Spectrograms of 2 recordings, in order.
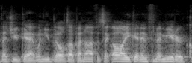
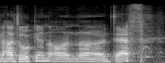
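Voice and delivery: normal talking voice

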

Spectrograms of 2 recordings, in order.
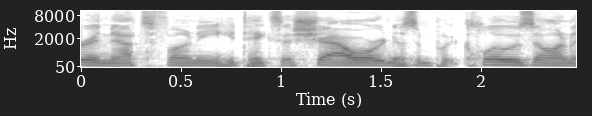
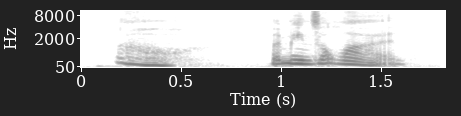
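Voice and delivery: fake heartfelt emotion, nudged up in pitch; 7 semitones higher, 4 dB quieter than usual. Hearing that George thinks of them as his adopted son: mock emotional. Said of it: "Sorry, I got emotional".

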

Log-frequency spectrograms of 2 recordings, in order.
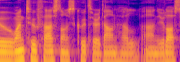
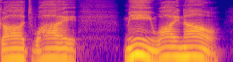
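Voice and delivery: very slow, high, loud, drawn-out tearful crying wail; 5 semitones higher, 5 dB louder than usual. Retelling how a man kept crying out after getting hurt: imitating someone crying and screaming. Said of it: "he's crying and screaming it out".

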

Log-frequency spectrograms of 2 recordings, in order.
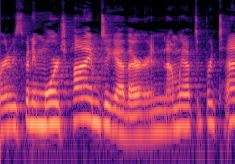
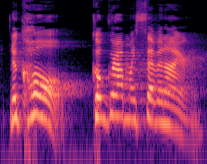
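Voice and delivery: mock barking, shouted voice, slower; 4 semitones higher than usual. Retelling a client barking a task at her, imitating a barked order. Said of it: "shouting tasks".

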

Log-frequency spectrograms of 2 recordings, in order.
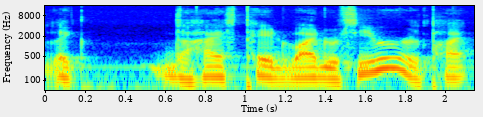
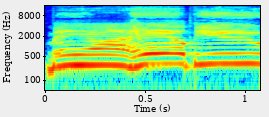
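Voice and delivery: very high, very loud, slow, drawn-out yell; 13 dB louder than usual. Describing a long line at a meat counter, the speaker imitates the woman yelling to customers. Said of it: "She's just yelling".

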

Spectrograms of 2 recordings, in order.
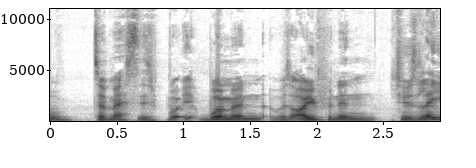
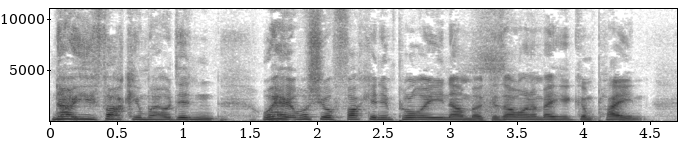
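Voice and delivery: mock furious, high, screaming, swearing rant; 6 semitones higher than usual. Retelling her mum's row with the prescription woman, imitating someone screaming. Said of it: "screaming at the people in the".

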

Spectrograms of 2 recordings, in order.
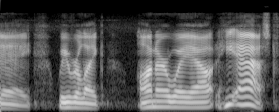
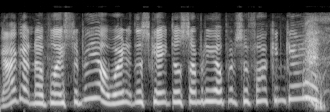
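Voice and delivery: shrill, very high yelling; 11 semitones higher than usual. Retelling a shouting match with a man at a gate, retelling a yell. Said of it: "we're just yelling back and forth".

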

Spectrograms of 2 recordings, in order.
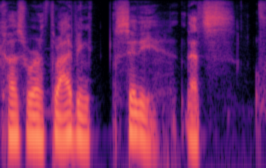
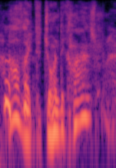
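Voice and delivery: put-on voice, much higher; 8 semitones higher than usual. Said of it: "he's talking like this".

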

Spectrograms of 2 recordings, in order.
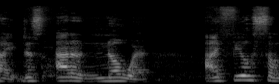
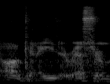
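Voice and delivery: put-on woozy, completely wasted drunk voice; 9 semitones lower, 9 dB quieter than usual. Retelling asking a girl to use her restroom: imitating own drunk voice. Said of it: "in that voice".

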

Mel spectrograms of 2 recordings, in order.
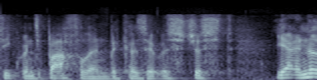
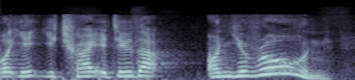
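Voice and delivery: mock, very high, condescending and patronising tone; 10 semitones higher than usual. Retelling how he talks down to her: imitating a mocking, patronising tone. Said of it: "mocking her and patronising her".

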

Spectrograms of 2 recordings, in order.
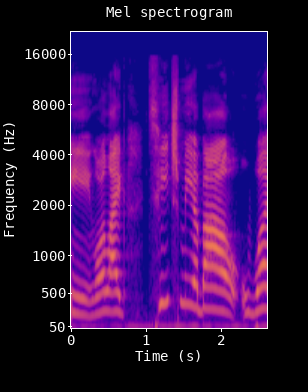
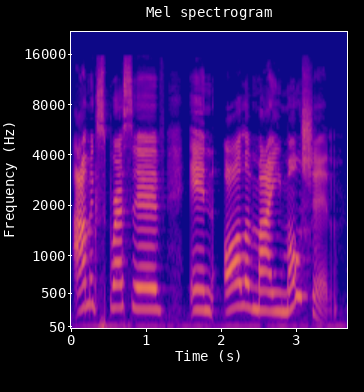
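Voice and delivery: usual speaking voice

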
